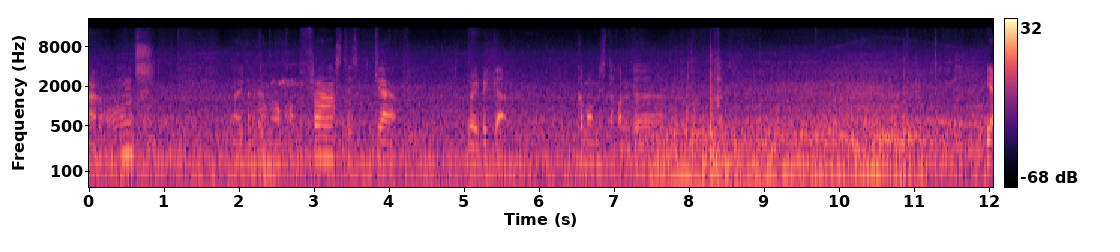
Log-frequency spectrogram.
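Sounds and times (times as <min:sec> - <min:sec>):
diesel engine rumble under load: 0:00.0 - 0:12.0.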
